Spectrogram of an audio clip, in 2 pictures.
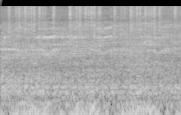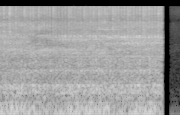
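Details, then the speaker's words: Gardner diesel engine in shipping frame, after adjusting timing chain tension: deep steady idle with even beat, the earlier timing-case chain rattle now gone. "you should uh gather that the rattle that was there before is now gone"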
